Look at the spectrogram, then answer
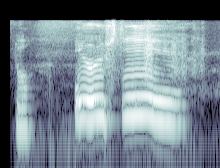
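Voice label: "you2xi4", Mandarin Chinese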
